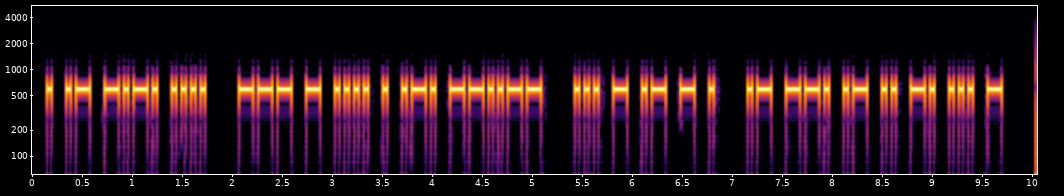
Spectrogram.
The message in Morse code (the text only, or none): EACH OTHER, STATE AGAINST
